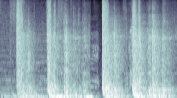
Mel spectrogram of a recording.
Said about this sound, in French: Le métal claque sur le sol de la salle d'haltérophilie de l'INSEP. Romain Madouchen répète son arraché, l'un des deux mouvements de l'haltérophilie avec l'épaule jeté.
